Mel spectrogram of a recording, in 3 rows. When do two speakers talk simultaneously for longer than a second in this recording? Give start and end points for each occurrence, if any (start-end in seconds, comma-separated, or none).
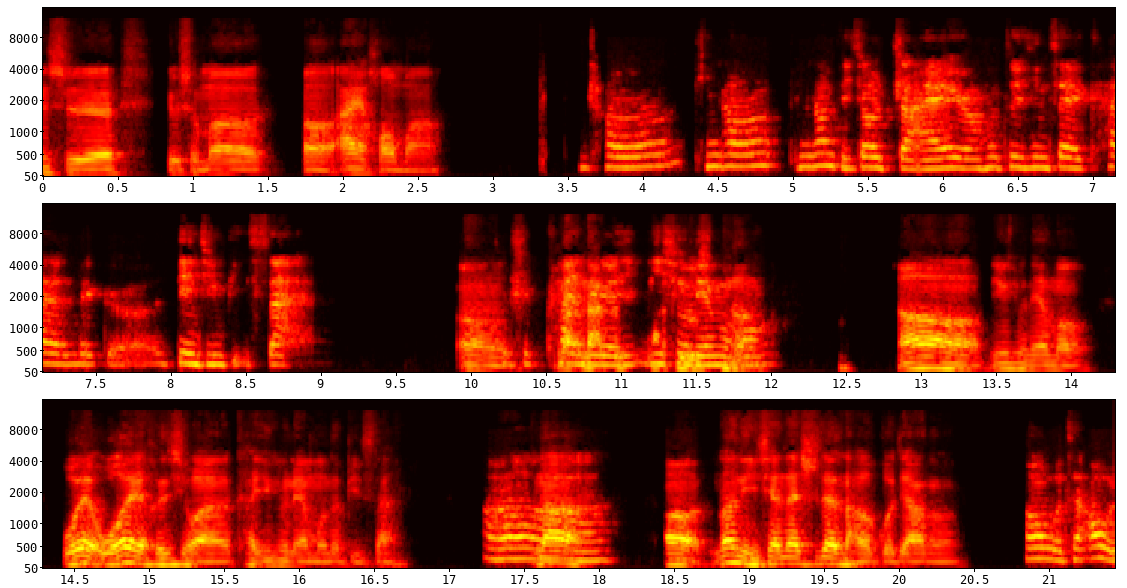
10.2-12.0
